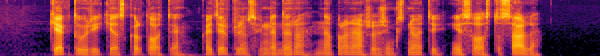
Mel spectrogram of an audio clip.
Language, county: Lithuanian, Kaunas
